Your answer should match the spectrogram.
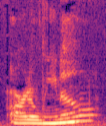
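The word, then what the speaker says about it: Ardolino: by emil i think his last name is pronounced artelino i apologize if i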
